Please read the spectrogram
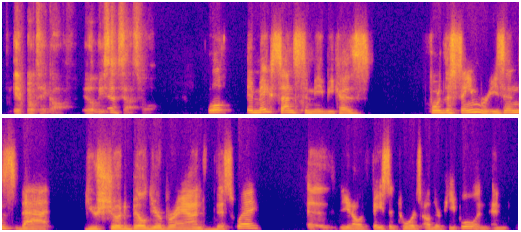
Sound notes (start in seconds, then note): none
